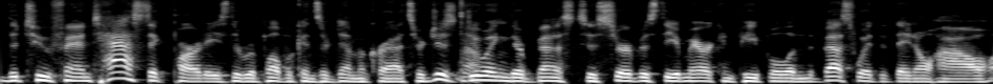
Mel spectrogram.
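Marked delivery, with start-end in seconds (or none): none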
